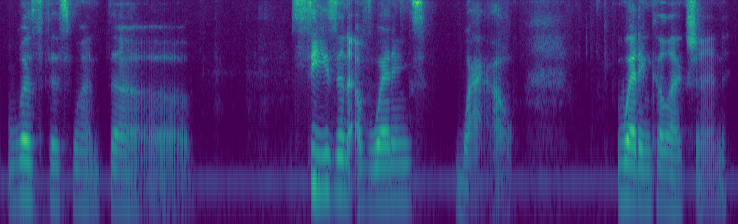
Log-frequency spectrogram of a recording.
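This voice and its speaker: Slow, low-voiced chatty woman. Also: animated, gravelly, dark tone, a little hiss or hum. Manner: chatty and rambling, laughs often. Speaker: live-stream host. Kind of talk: casual live-stream chat.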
